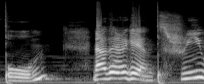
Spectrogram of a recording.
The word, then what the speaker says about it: om: the syllables right so it's made up of a o and m and all together forms om now there are again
